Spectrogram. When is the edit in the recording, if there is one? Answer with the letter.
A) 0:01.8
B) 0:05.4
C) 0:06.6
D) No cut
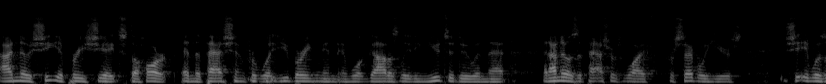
A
